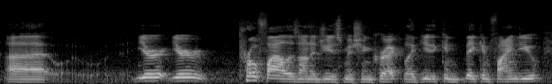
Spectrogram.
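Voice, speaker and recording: An effusive man hosts a relaxed interview in a family's home. He gushes with enthusiasm and laughs often. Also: medium pitch, normal speed, slight background noise. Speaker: host of a mission organization video. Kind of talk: casual interview. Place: guests' home.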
